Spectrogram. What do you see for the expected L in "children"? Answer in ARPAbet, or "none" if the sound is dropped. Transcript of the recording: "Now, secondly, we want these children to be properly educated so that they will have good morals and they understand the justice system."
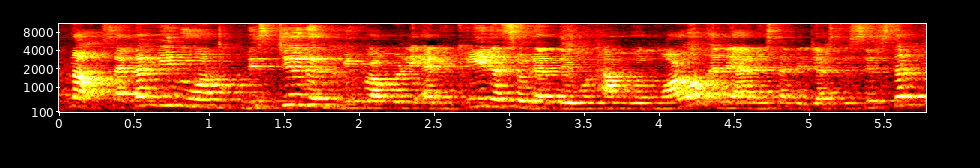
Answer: none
